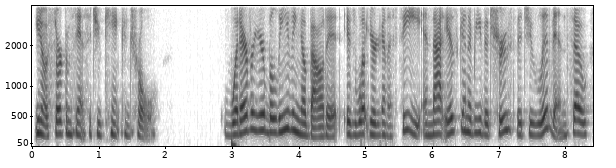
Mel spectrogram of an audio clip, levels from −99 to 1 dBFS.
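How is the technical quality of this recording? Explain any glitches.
The recording has three distinct glitches: a low thump, a brief skip, and a stretch of choppy, robotic speech. All of it passes through a narrowband call path, heard as a G.711-style codec with nothing above 4 kHz.

Phantom power thump, 2.99 to 3.08 s, just before "you're believing": a supply on the live input was switched, and that sudden DC step travelled through the coupling capacitors into the signal. The result is a deep, low-frequency thud that dies away fast, decaying in about 20 ms, so it is heard as a short dull knock rather than a lingering boom.

Dropped buffer (overrun), at 4.14 s, between "you're believing" and "it is": this is likely a case of the software failing to collect its samples before the hardware overwrote them. That tiny piece, well under 2 ms, vanished and the audio on either side was spliced directly together. 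Nothing falls silent. Instead the waveform jumps where the sound skips forward.

Repeated packet loss (robotic sound), 4.82 to 5.51 s, right after "it is": packets kept arriving late or not at all. Each hole was papered over by extending the last sound, with about 210 ms filled in and about 220 ms missing across roughly ten gaps, the longest 40 ms. With about a third of this stretch concealed, the speech turns choppy, with fragments audibly missing.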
